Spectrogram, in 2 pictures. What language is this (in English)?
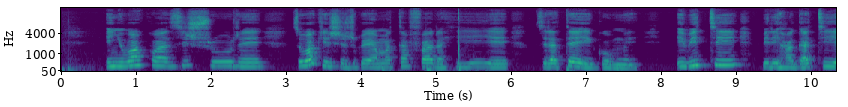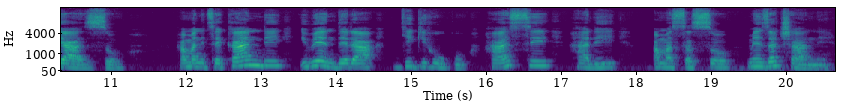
Rundi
